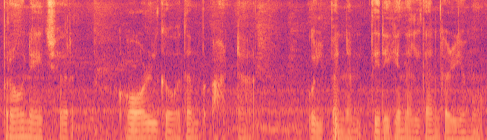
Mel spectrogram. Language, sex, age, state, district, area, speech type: Malayalam, male, 18-30, Kerala, Malappuram, rural, read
